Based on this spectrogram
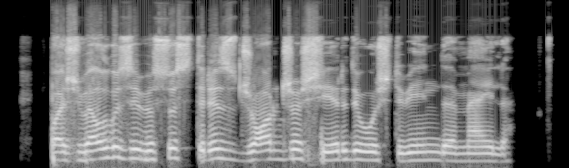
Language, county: Lithuanian, Klaipėda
